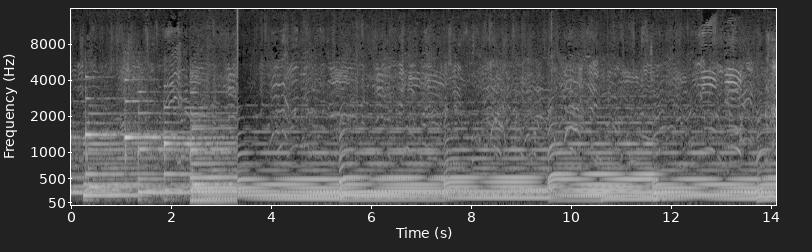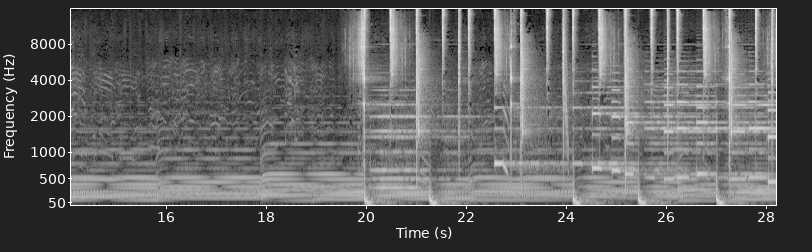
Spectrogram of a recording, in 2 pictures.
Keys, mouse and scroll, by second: 0.6 click, 2.2-3.7 typing, 5.0-5.4 typing, 7.0 click, 8.3 v, 8.6 ctrl+t, 10.3-12.7 shift+drag, 14.6-16.3 alt+drag.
